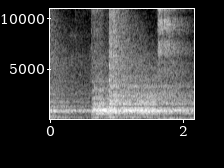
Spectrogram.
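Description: Steady noisy background of an indoor squash court, with a knock at the start and the noise stepping up louder a little over half a second in.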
